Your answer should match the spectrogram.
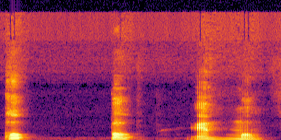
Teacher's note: bilabials, formed with two lips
